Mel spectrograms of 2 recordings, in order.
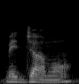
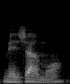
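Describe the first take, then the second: First: The double L sounds like a J. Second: The double L has a buzzing J-like sound. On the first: "A J sound, Puerto Rico" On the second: "A J sound, as in Argentina, Uruguay"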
